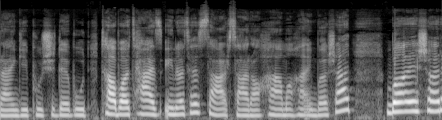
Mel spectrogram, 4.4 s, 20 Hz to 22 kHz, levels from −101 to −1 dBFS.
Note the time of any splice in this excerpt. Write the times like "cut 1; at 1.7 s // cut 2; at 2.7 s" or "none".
cut 1; at 1.0 s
